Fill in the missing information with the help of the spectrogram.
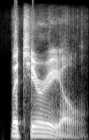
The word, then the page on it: material: American English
